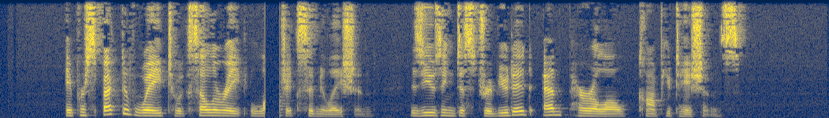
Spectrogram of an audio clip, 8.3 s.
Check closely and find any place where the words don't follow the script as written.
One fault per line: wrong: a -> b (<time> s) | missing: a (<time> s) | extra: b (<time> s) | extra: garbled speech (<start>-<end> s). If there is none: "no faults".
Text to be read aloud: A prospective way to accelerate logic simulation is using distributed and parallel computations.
no faults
